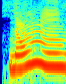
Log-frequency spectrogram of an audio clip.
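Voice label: "nong2min2", Mandarin Chinese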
